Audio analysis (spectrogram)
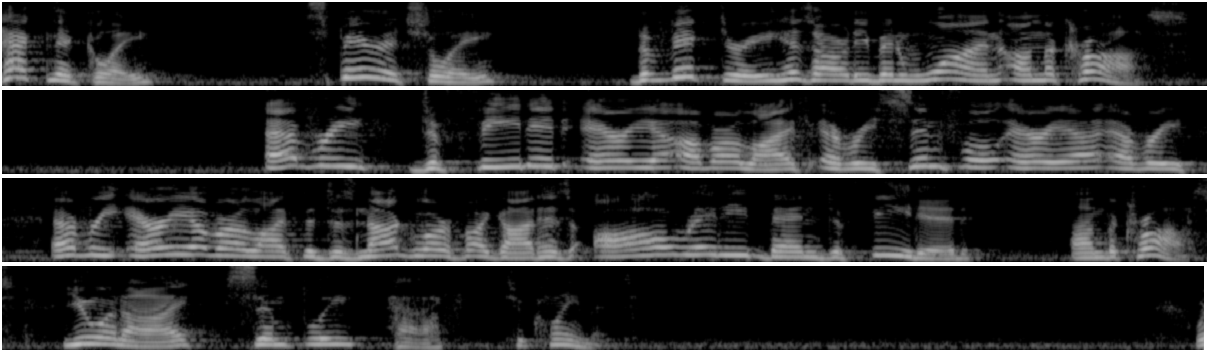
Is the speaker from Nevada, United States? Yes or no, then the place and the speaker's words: yes; Las Vegas, Nevada, United States; my hometown of Las Vegas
